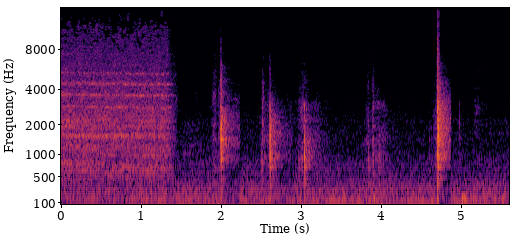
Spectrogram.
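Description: A knife cutting strawberries on a wooden cutting board: five sharp knocks of the blade hitting the board, the last the loudest. Before them a steady rushing hiss stops abruptly about a second and a half in.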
